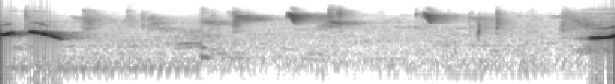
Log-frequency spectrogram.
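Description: A parakeet gives a loud falling whistle over a low, buzzy chatter, then brief high chirps, ending with another sharp whistle.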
